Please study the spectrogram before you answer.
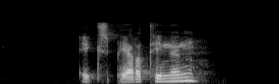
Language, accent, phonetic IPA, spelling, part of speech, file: German, Austria, [ɛksˈpɛʁtɪnən], Expertinnen, noun, De-at-Expertinnen.ogg
- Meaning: plural of Expertin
